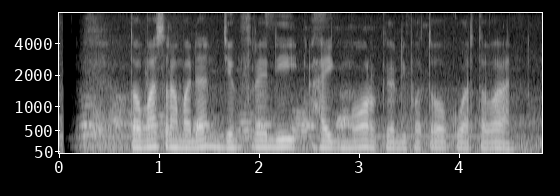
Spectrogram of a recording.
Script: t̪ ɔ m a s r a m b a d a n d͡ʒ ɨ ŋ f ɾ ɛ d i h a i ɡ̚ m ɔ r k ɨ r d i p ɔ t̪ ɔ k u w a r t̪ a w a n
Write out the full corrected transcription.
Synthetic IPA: t̪ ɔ m a s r a m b a d a n d͡ʒ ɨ ŋ f ɾ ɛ d i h a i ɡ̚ m ɔ r k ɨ r d i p ɔ t̪ ɔ k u w a r t̪ a w a n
